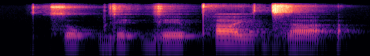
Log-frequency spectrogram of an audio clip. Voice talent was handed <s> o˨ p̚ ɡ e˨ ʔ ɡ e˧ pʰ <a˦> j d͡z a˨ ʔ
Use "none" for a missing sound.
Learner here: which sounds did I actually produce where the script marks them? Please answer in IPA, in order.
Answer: t͡s, a˥˧

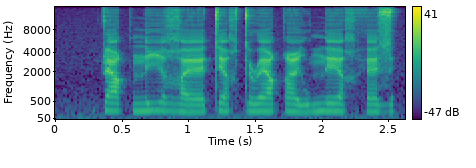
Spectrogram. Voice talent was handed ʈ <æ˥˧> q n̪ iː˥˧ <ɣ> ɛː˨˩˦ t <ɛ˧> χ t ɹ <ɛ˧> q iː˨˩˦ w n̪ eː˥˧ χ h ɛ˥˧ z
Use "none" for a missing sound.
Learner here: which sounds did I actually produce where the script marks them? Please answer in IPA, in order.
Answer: æ˥˧, ʁ, e˧, ɛː˧

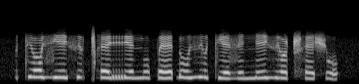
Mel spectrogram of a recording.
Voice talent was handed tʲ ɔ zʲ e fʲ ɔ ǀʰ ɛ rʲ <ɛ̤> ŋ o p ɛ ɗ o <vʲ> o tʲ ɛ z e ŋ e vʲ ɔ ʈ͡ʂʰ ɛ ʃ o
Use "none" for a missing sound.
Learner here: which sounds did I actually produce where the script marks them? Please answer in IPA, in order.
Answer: ɛ, vʲ

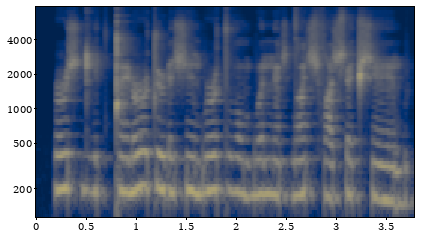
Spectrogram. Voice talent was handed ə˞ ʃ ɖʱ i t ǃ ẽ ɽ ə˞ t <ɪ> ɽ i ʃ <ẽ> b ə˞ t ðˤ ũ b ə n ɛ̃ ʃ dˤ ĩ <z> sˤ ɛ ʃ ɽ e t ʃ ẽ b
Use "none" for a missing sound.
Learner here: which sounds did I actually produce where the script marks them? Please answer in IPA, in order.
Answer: y, ĩ, ʃ

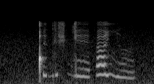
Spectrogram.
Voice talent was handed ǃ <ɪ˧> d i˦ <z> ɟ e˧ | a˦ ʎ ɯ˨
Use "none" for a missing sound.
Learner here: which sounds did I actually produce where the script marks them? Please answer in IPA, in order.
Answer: ɪ˧, ʃ

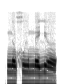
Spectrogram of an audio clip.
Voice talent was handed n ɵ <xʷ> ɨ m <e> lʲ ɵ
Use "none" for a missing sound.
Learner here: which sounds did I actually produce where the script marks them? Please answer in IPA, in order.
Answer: xʷ, e

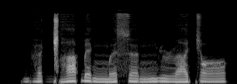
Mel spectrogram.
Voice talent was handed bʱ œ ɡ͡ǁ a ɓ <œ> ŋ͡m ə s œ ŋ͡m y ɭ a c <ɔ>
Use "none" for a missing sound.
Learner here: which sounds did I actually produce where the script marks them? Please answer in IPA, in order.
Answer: ɛ, ɔ

